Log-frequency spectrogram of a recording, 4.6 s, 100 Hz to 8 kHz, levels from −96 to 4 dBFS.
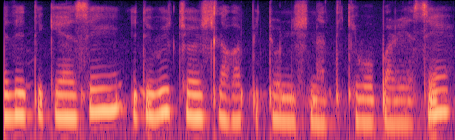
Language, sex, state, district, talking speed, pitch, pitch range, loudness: Nagamese, female, Nagaland, Kohima, 155 wpm, 205 Hz, 185-215 Hz, -17 LUFS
